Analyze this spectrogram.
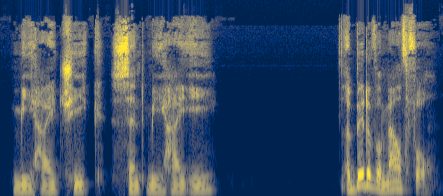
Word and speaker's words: Mihaly Csikszentmihalyi: It's pronounced Mihaly Csikszentmihalyi.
